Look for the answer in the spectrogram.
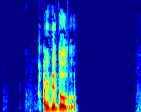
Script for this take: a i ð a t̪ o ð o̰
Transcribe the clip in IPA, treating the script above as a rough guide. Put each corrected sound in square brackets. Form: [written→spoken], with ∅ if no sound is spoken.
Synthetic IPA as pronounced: a [i→j] ð [a→e] t̪ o ð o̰

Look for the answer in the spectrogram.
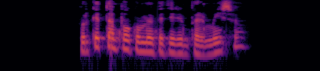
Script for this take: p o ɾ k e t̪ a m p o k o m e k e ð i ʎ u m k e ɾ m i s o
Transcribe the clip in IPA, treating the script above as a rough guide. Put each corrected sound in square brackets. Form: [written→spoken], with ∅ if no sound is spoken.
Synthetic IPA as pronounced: p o ɾ k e t̪ a m p o k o m e [k→p] e ð i [ʎ→ɾ] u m [k→p] e ɾ m i s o

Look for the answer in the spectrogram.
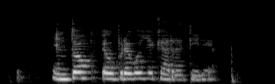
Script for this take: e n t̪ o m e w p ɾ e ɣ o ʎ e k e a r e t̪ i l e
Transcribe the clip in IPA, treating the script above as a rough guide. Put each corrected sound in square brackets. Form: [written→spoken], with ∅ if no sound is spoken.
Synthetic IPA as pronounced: e n t̪ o [m→ŋ] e w p ɾ e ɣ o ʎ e k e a r e t̪ i [l→ɾ] e

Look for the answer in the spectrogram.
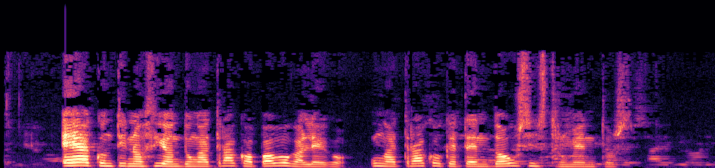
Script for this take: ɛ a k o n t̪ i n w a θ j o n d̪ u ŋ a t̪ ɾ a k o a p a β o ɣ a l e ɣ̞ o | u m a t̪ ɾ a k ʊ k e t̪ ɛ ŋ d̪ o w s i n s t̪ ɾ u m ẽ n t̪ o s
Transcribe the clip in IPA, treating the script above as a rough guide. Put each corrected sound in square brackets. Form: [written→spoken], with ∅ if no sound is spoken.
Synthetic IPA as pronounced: ɛ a k o n t̪ i n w a θ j o n d̪ u ŋ a t̪ ɾ a k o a p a β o ɣ a l e ɣ̞ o | u [m→ŋ] a t̪ ɾ a k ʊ k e t̪ ɛ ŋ d̪ o w s i n s t̪ ɾ u m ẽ n t̪ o s

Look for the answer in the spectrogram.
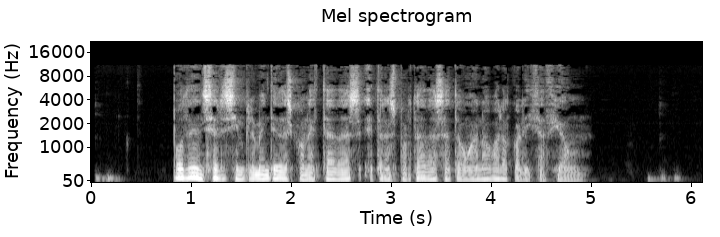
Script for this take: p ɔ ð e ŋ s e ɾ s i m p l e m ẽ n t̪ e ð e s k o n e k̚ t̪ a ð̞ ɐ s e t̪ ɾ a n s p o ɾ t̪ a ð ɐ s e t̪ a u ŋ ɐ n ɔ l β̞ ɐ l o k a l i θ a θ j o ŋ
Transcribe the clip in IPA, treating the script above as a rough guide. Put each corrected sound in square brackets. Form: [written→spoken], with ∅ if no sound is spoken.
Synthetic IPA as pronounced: p ɔ ð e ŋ s e ɾ s i m p l e m ẽ n t̪ e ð e s k o n e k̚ t̪ a ð̞ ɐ s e t̪ ɾ a n s p o ɾ t̪ a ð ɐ s [e→a] t̪ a u ŋ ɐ n ɔ [l→∅] β̞ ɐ l o k a l i θ a θ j o ŋ

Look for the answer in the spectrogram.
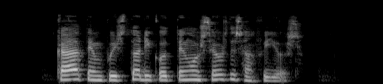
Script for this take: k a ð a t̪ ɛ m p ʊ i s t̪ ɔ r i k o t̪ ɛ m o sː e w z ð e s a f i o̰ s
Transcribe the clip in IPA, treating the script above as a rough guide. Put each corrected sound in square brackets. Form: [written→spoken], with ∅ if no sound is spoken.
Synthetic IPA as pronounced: k a ð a t̪ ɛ m p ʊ i s t̪ ɔ [r→ɾ] i k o t̪ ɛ [m→ŋ] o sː e w z ð e s a f i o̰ s

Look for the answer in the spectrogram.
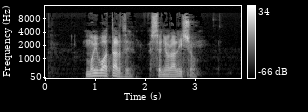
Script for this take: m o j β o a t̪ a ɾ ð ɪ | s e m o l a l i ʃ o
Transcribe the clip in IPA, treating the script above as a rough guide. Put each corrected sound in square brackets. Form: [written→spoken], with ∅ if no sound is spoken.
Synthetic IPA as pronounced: m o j β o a t̪ a ɾ ð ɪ | s e [m→ɲ] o [l→ɾ] a l i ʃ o

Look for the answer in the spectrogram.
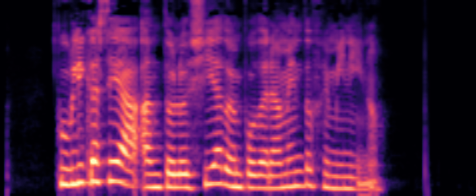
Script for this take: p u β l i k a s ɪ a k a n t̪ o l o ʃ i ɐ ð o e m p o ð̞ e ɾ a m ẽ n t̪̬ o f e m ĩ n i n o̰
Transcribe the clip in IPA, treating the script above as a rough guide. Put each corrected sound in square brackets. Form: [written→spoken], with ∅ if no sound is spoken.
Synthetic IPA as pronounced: p u β l i k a s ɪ a [k→ʔ] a n t̪ o l o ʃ i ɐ ð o e m p o ð̞ e ɾ a m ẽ n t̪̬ o f e m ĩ n i n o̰

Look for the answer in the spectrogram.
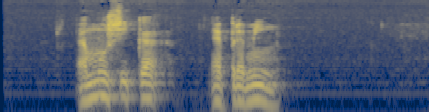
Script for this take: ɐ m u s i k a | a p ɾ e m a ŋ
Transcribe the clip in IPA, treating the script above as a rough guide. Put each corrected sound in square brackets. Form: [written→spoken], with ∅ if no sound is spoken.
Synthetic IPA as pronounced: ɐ m u s i k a | [a→ɛ] p ɾ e m [a→i] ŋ

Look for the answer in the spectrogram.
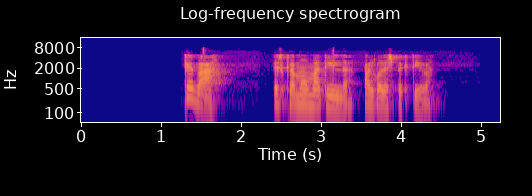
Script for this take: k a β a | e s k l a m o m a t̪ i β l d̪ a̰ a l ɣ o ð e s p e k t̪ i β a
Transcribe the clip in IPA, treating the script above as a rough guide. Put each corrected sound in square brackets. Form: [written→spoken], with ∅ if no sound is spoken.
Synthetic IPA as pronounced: k [a→e] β a | e s k l a m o m a t̪ i [β→∅] l d̪ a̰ a l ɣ o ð e s p e k t̪ i β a

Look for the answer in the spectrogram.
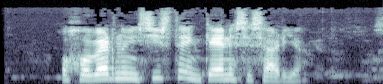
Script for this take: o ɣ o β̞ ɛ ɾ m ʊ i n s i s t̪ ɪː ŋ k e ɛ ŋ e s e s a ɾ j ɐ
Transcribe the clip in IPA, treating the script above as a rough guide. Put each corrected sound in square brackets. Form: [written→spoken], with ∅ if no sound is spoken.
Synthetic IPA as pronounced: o ɣ o β̞ ɛ ɾ [m→n] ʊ i n s i s t̪ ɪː ŋ k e ɛ [ŋ→n] e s e s a ɾ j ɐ

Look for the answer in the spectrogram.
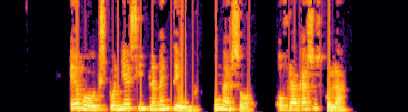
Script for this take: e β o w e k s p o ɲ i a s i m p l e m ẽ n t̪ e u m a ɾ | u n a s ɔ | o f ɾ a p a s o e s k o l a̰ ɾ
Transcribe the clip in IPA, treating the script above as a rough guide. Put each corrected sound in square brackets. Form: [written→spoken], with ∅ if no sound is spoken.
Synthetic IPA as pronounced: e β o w e k s p o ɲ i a s i m p l e m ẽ n t̪ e u [m→ŋ] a [ɾ→∅] | u [n→ŋ] a s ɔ | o f ɾ a [p→k] a s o e s k o l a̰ ɾ

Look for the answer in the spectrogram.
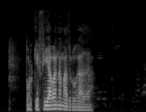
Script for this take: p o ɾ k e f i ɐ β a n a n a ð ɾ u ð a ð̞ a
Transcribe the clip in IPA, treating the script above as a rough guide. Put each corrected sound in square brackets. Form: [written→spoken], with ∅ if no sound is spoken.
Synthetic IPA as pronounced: p o ɾ k e f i [ɐ→a] β a n a [n→m] a ð ɾ u [ð→ɣ] a ð̞ a

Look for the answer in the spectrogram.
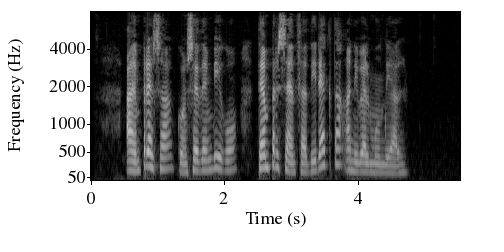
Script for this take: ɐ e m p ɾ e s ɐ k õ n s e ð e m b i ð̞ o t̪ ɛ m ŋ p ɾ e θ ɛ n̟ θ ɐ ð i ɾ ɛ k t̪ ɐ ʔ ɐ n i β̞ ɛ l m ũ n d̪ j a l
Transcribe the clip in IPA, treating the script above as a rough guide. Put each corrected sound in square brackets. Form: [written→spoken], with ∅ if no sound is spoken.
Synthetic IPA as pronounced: ɐ e m p ɾ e s ɐ k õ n s e ð e m b i [ð̞→ɣ̞] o t̪ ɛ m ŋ p ɾ e [θ→s] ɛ n̟ θ ɐ ð i ɾ ɛ k t̪ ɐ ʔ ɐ n i β̞ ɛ l m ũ n d̪ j a l

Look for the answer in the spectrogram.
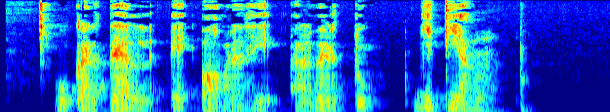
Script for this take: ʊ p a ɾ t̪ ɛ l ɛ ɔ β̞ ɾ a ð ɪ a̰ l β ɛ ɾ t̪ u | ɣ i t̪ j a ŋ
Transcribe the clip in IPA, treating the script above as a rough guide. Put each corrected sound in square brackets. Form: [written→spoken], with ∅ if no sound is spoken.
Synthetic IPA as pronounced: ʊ [p→k] a ɾ t̪ ɛ l ɛ ɔ β̞ ɾ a ð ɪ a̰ l β ɛ ɾ t̪ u | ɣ i t̪ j a ŋ

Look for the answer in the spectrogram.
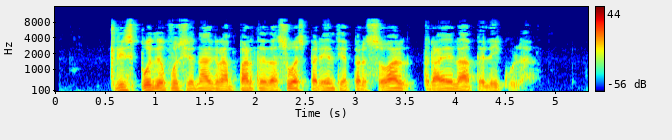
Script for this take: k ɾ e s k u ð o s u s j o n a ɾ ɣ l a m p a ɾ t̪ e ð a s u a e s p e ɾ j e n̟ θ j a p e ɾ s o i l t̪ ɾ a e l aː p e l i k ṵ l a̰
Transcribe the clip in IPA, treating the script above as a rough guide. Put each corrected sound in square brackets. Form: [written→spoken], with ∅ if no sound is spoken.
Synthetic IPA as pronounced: k ɾ [e→i] s [k→p] u ð o [s→f] u s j o n a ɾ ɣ [l→ɾ] a m p a ɾ t̪ e ð a s u a e s p e ɾ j e n̟ θ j a p e ɾ s o [i→a] l t̪ ɾ a e l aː p e l i k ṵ l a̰

